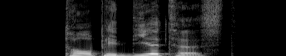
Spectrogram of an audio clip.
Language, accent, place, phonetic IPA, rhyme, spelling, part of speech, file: German, Germany, Berlin, [tɔʁpeˈdiːɐ̯təst], -iːɐ̯təst, torpediertest, verb, De-torpediertest.ogg
- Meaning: inflection of torpedieren: 1. second-person singular preterite 2. second-person singular subjunctive II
